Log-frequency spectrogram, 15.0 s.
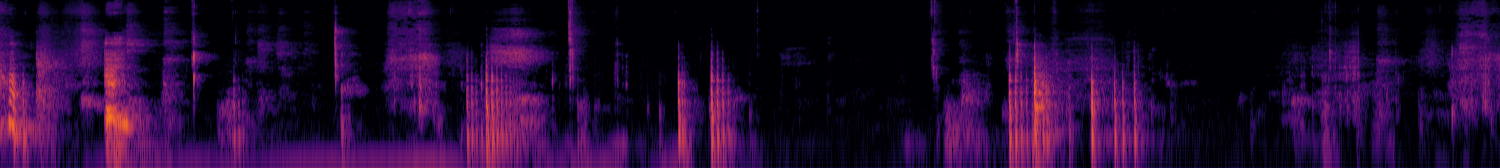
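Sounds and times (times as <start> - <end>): person chewing and smacking: 1.6 - 6.8, 9.3 - 11.8, 12.9 - 15.0.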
